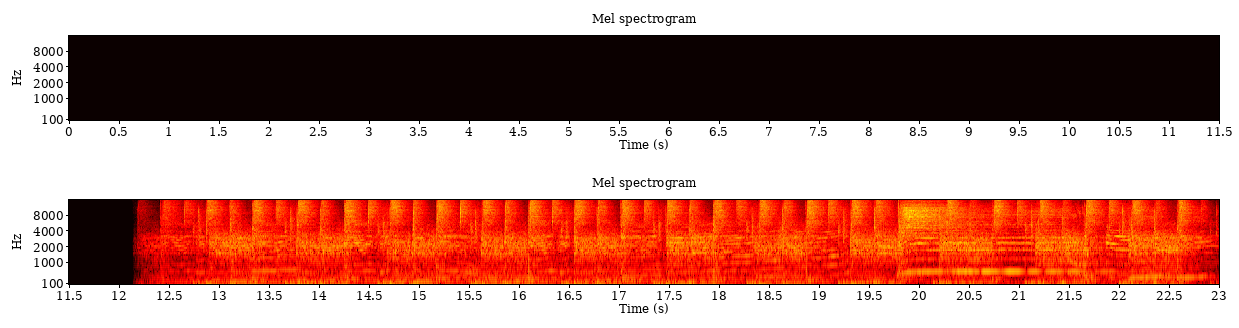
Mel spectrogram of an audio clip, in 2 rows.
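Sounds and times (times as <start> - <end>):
lead guitar: 12.2 - 23.0
steady beat: 12.2 - 23.0.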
